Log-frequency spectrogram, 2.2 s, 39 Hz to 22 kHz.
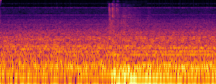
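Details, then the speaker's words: Inside a moving car at 45 mph: deep steady grinding rumble that gets louder with speed and is very loud at 60 mph, changes when swerving side to side; bad front wheel bearing on one side. "All right, guys, so this is the sound of a bad wheel bearing. Can you hear it? It sounds like that. We're going 45 miles an hour. You speed up, it gets louder and louder."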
